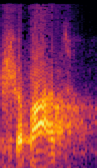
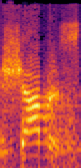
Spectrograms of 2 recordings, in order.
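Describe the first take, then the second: First: It is said with the Sephardi pronunciation. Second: It is said with the Ashkenazi pronunciation.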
